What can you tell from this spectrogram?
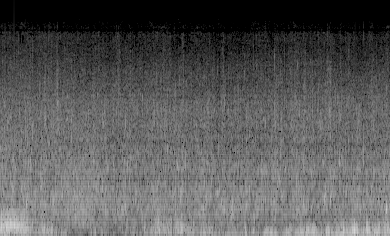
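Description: Water rushing and splashing along the hulls of small sailboats under way, with irregular low rumbles that are loudest just at the start.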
